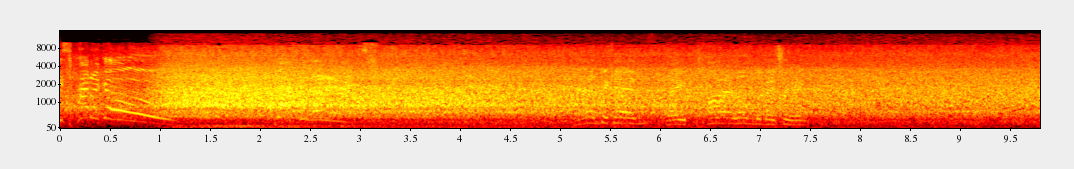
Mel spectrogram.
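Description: A stadium crowd roars and cheers loudly.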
